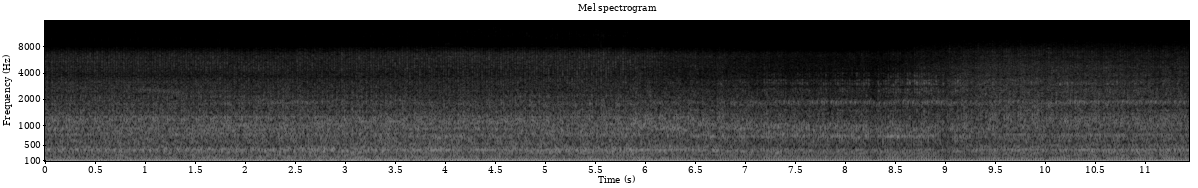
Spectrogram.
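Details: Steady, deep diesel thrum with even firing and no knocks or misses from a 1955 tractor being backed out of the barn; normal healthy idle.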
